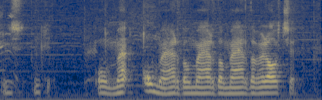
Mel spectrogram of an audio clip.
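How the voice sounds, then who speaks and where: A young man commentating his gameplay, swearing often, muttering and then bursting into frantic shouts. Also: medium pitch, little pitch movement, fairly quick, faint music behind. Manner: swears a lot, frantic outbursts, mutters under breath. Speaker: gaming let's player.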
